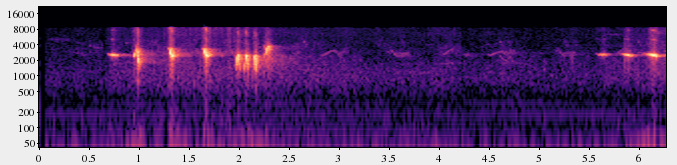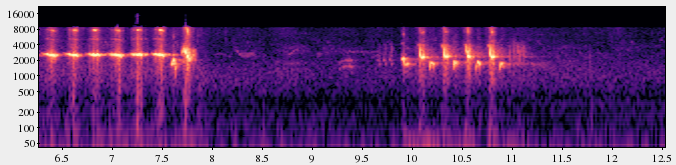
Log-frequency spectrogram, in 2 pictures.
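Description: A bird calling in three bursts of rapid, repeated sharp chirps. The middle burst is the longest, about eight notes at roughly four a second, and the last burst comes near the end.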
